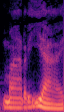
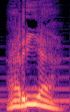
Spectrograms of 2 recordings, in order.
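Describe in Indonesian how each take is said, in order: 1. Nama ini diawali dengan bunyi M, bibir tertutup. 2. Nama ini diawali dengan bunyi H yang berhembus. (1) "kita tanpa bibir tidak akan pernah bisa menyebut Maria" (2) "Haria gitu. Karena bibirnya tidak menempel"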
